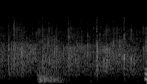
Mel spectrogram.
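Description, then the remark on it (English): A burst of audience applause, a dense patter of many hands clapping at steady volume, with a voice breaking in over it right at the end. “Yeah, I just want you to applaud yourself for doing that because you just got out of your comfort zone.”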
